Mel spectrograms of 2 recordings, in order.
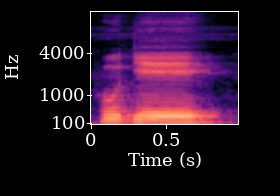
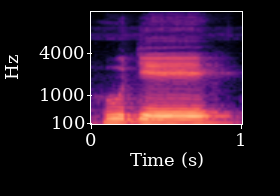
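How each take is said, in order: The two takes are said the same way.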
